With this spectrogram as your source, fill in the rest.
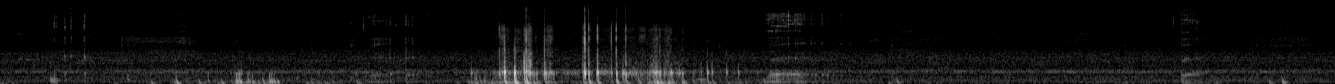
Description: More burps.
